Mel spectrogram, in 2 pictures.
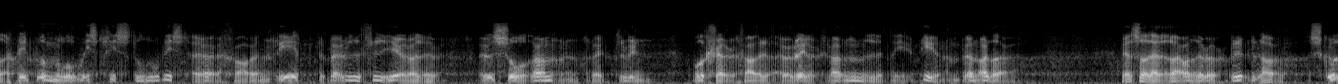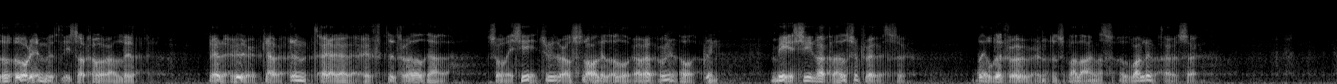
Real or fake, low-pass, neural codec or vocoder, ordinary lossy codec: fake; 7.2 kHz; autoencoder, 22.05 kHz, a latent of 192 numbers a frame, VITS, trained on many speakers; Opus, 16 kbps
